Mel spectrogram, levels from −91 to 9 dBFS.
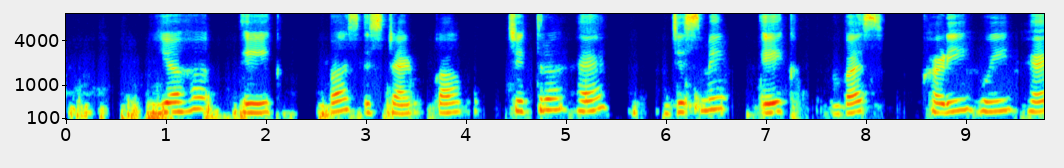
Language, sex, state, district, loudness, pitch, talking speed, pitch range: Hindi, male, Madhya Pradesh, Dhar, -17 LUFS, 230 Hz, 80 wpm, 210-255 Hz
